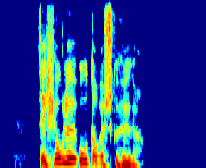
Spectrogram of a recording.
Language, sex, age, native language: Icelandic, female, 20-29, Icelandic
